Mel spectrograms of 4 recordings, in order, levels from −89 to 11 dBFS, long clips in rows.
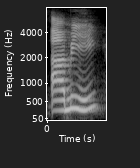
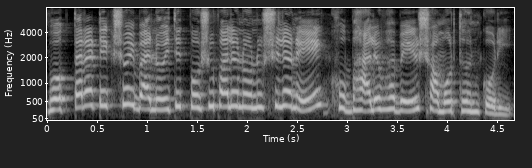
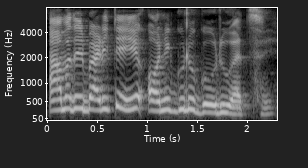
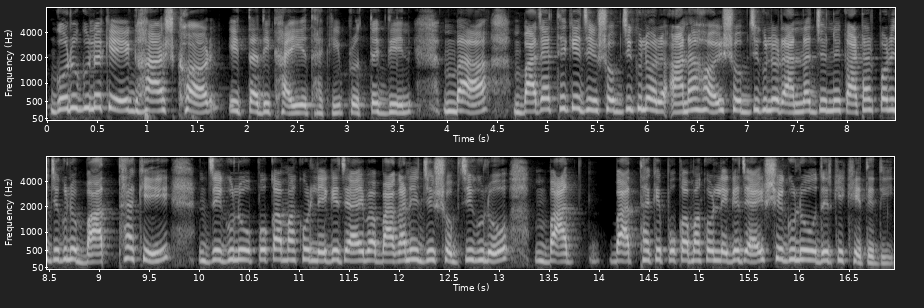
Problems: background sounds at intervals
